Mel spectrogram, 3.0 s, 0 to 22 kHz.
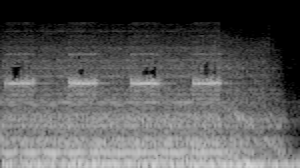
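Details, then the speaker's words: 2001 Reinell ski boat engine that had sunk, cranked via jumped starter signal with spark plugs removed: even cranking whir with no compression pulses under a warning beeper chirping about every 0.6 seconds; diesel poured in crankcase. "nice so there's the engine spinning with uh no spark plugs in it so obviously no uh no cranking compression"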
